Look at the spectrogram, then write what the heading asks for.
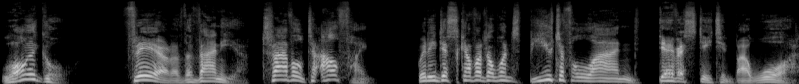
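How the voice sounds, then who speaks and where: A man's voice: fairly high pitch, huge pitch swings, unhurried, fairly bright tone, no echo, studio quality, exaggerated voice. An actor playing a wise, witty old Scottish man, an avuncular storytelling companion in a video game, speaking in an articulate, wry way. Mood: informative. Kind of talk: scripted video game voice lines.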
